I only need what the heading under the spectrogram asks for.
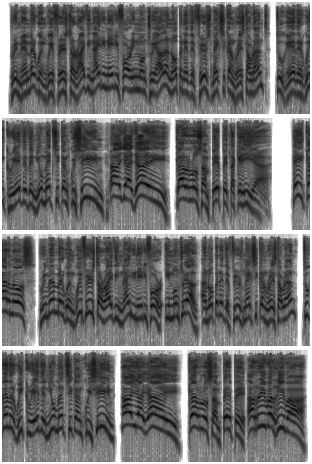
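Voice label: Spanish English commercial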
